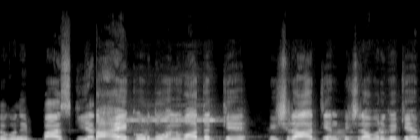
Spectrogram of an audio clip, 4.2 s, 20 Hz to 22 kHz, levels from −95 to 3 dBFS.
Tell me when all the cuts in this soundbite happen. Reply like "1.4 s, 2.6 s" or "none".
0.9 s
